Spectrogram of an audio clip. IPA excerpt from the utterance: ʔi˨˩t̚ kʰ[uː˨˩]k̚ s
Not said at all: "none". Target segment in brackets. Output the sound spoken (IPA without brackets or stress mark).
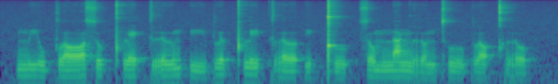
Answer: uː˨˩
